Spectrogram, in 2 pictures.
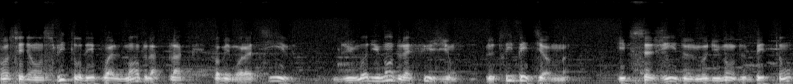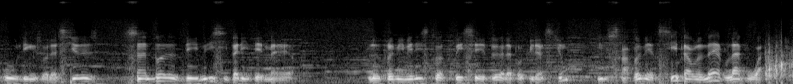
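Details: Adult male narrator; Normal speech.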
